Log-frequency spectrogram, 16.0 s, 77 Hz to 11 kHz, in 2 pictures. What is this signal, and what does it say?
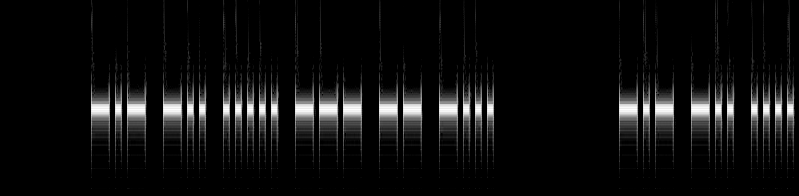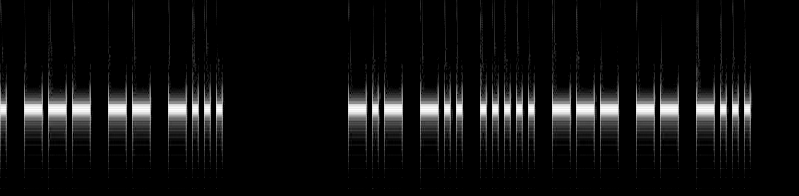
Morse code, heard as a keyed tone, about 21 wpm, 700 Hz. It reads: KD5OMB KD5OMB KD5OMB
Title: USA Call Signs - 6 Characters - Repeated 3x - 20wpm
